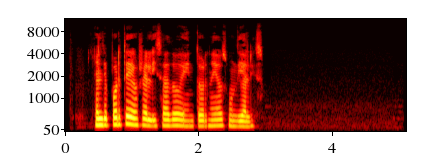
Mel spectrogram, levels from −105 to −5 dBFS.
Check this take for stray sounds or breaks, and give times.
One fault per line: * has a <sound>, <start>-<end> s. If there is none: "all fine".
all fine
